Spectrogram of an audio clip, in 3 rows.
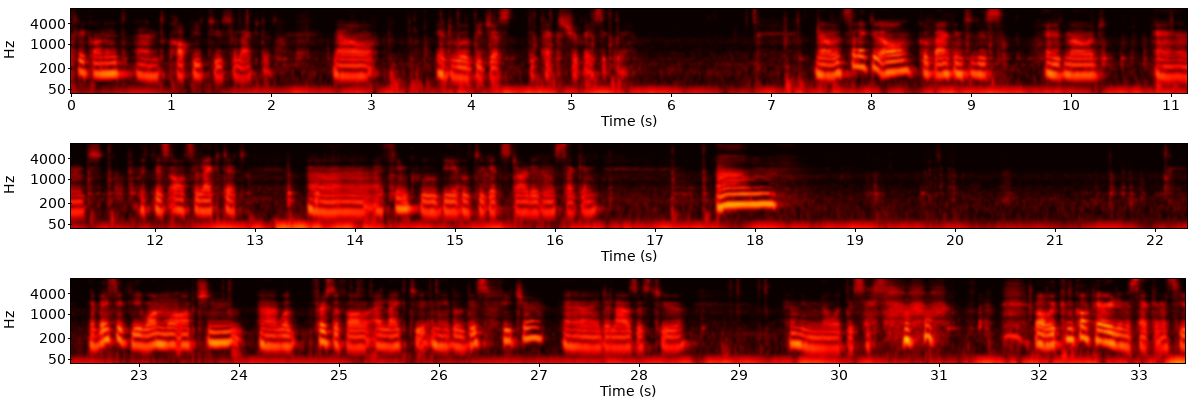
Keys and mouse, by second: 2.2 middle click, 3.2 alt+a, 3.6 drag, 3.8 middle drag, 4.0 shift+middle drag, 4.6 middle click, 5.2 shift+middle click, 5.3 shift+click, 6.7 click, 7.1 a, 8.5 Tab, 8.9 click, 10.8 a, 11.4 middle click, 17.3 middle click, 23.8 click, 25.3 click, 25.9 click, 28.9 click, 30.0 click, 32.2 a.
